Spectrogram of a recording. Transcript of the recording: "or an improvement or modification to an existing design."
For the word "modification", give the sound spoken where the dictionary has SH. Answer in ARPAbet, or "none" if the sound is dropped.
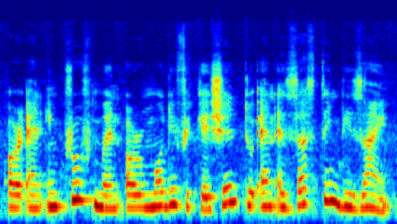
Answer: SH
